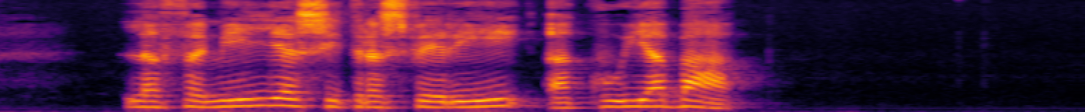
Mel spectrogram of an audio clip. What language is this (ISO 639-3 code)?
ita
